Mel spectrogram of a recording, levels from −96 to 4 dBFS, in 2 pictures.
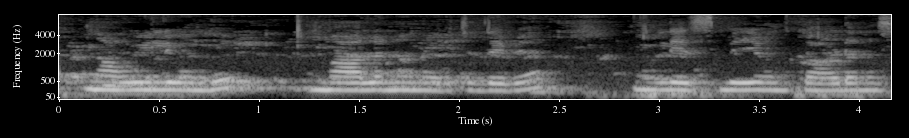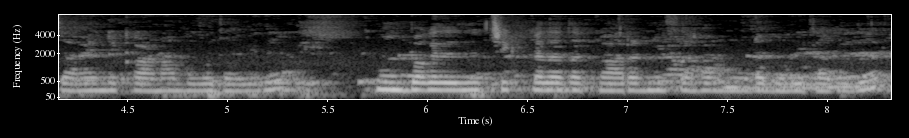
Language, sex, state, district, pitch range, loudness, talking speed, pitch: Kannada, female, Karnataka, Chamarajanagar, 215-230 Hz, -27 LUFS, 125 wpm, 225 Hz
